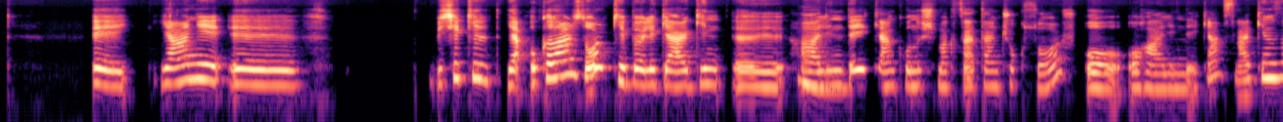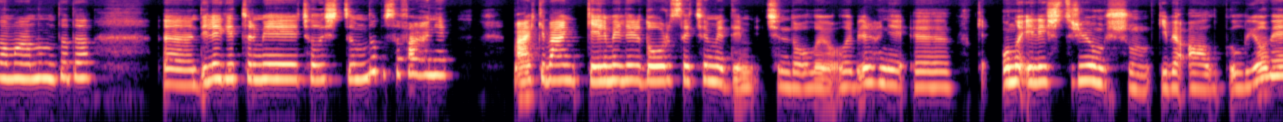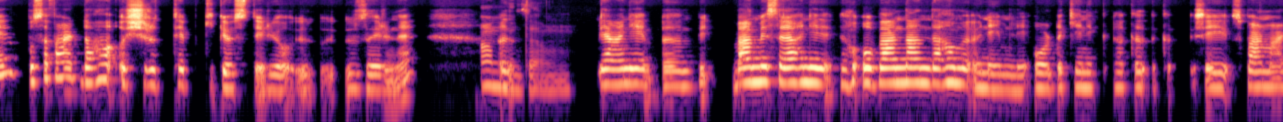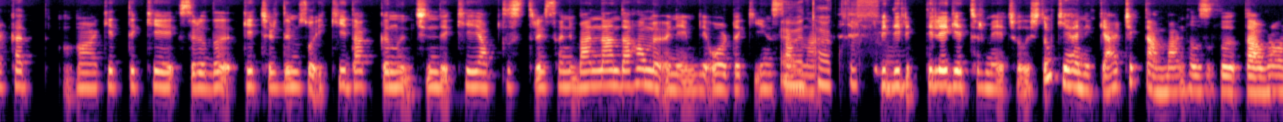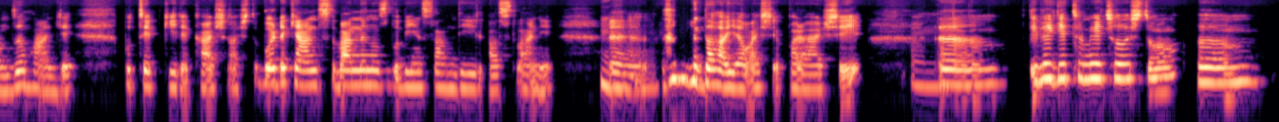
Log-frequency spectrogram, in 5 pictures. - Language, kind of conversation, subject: Turkish, advice, Eşinizle küçük şeylerin hızla büyüyüp büyük kavgalara dönüştüğü tartışmaları nasıl yönetebilirsiniz?
- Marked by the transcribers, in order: static; other background noise; distorted speech; "süpermarket" said as "süpermarkat"; chuckle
